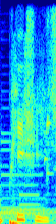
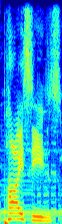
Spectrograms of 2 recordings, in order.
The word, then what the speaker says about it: Pisces: Right, let's do pieces. How do you say this? Pissies? Pieces? Yeah, new sublets are online. Pissies? Pieces? Pisces.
